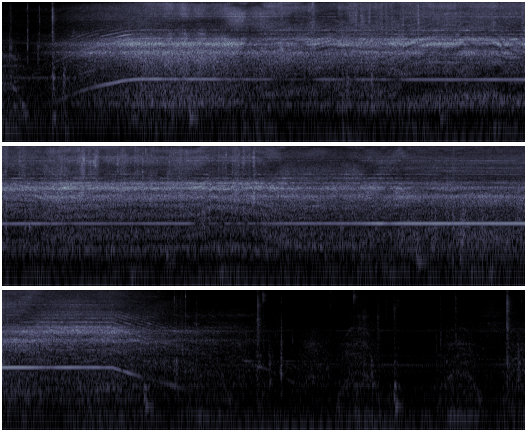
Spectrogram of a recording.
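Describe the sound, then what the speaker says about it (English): A small hand vacuum cleaner in a console repair workshop runs steadily for about fifteen seconds with a constant whine, spinning up at the start and winding down near the end, close and fairly loud. "these little hand vacuums that we got are terrible"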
